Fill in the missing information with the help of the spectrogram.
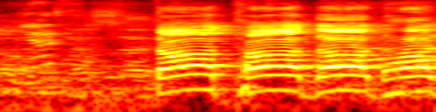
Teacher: कि त था का उच्चारण दांत के स्प से होता है देखो हमारा जीभ दांत में सटेगा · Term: दांत के स्पर्श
